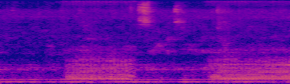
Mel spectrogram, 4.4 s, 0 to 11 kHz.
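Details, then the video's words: A 9-pound female Shih Tzu growls in two low, rumbling bursts over a steady hum while a cat grooms her; she growls constantly yet leans in and lets him continue; Shih Tzu. "Shih Tzu has a Love/Hate Relationship With Feline Grooming"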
